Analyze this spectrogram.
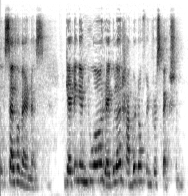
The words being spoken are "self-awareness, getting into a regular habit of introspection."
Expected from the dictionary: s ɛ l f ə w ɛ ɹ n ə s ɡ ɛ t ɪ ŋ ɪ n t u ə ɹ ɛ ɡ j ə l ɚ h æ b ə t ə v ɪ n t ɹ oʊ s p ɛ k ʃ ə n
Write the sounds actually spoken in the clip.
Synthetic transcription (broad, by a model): s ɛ l f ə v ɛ ɹ n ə s ɡ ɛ t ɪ ŋ ɪ n t u ə ɹ ɛ ɡ j ə l ɚ h æ b ə t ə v ɪ n t ɹ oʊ s p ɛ k ʃ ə n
